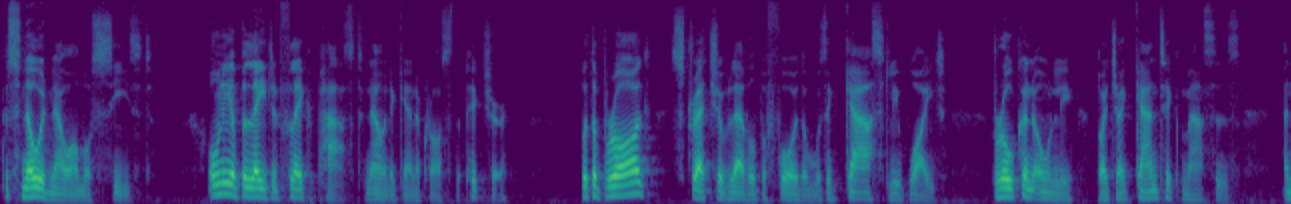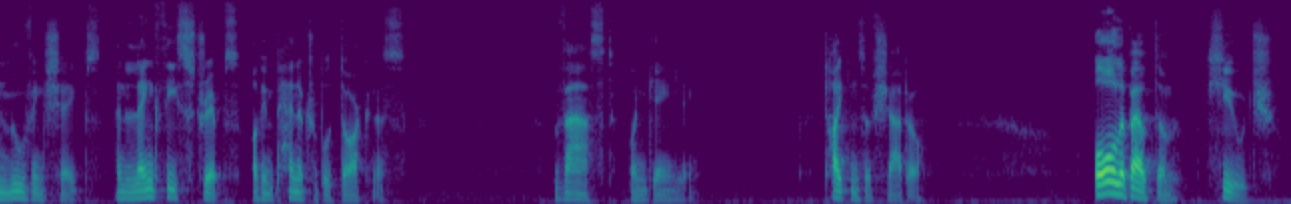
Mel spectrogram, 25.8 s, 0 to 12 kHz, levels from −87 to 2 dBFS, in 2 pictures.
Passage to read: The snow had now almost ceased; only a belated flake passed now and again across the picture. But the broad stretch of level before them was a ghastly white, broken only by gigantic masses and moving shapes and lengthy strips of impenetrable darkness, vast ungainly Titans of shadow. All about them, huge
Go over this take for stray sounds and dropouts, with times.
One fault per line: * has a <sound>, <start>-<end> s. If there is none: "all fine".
all fine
